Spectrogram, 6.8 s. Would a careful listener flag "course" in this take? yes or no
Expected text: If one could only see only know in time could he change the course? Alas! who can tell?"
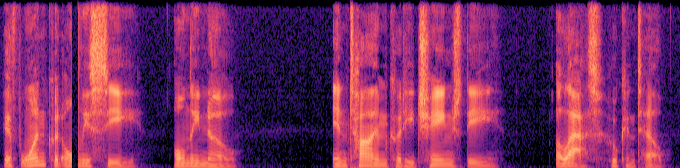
yes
